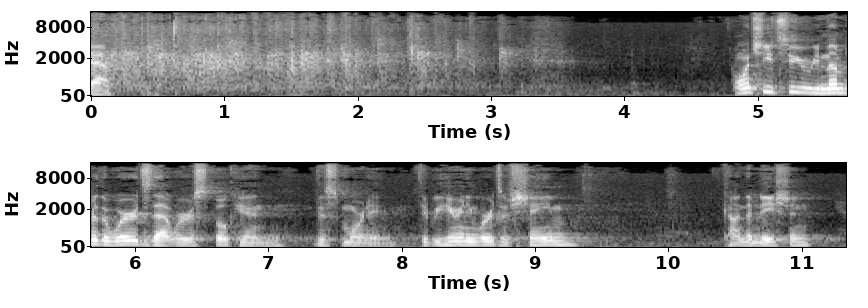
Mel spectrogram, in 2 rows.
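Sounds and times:
speech: 0:00.0 - 0:00.4, 0:04.8 - 0:09.5, 0:10.4 - 0:11.2
congregation applauding at a church morning service: 0:00.0 - 0:03.6.

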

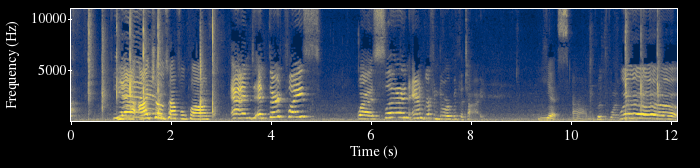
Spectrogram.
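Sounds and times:
hand claps: 0:00.3 - 0:03.0, 0:10.3 - 0:12.1
children cheering: 0:00.9 - 0:01.9
speech: 0:01.7 - 0:02.9, 0:03.5 - 0:04.7, 0:05.7 - 0:08.4, 0:09.3 - 0:12.1.

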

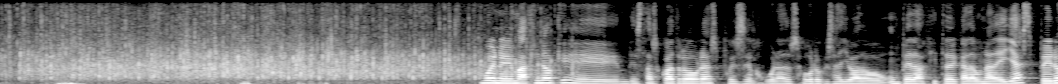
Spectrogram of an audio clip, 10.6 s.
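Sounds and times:
audience applause: 0:00.0 - 0:06.0
speech: 0:04.8 - 0:10.5.

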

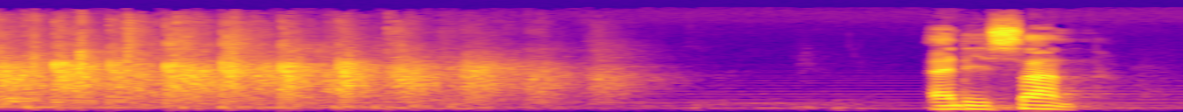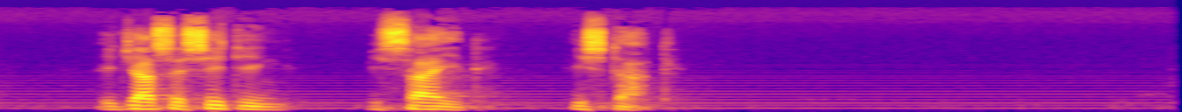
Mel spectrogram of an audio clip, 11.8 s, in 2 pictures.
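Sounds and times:
church congregation applauding to welcome a guest: 0:00.0 - 0:03.5
speech: 0:04.7 - 0:05.5, 0:06.5 - 0:09.4.

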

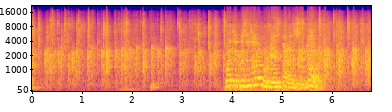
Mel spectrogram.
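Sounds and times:
audience clapping hands: 0:00.0 - 0:06.7
speech: 0:04.1 - 0:06.0.

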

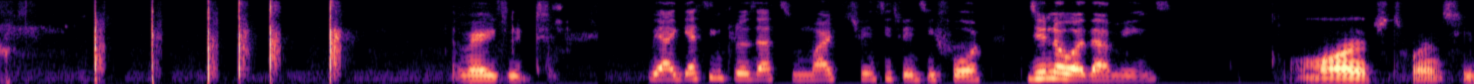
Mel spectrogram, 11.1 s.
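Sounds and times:
hand clapping: 0:00.7 - 0:02.7
speech: 0:03.4 - 0:08.8, 0:09.7 - 0:11.0.

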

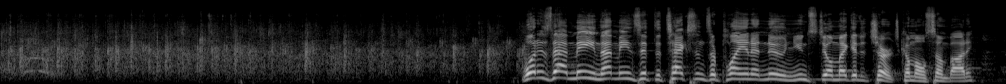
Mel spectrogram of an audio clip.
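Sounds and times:
audience clapping: 0:00.0 - 0:05.8
speech: 0:05.2 - 0:09.9.

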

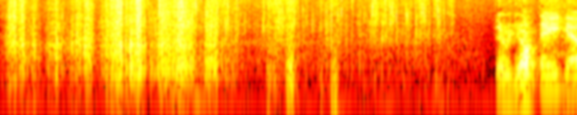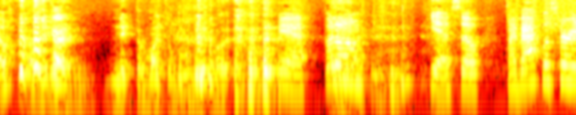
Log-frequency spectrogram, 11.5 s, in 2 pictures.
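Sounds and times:
cat food scooping: 0:00.0 - 0:04.6
speech: 0:05.0 - 0:11.5
laughter: 0:07.4 - 0:08.6.

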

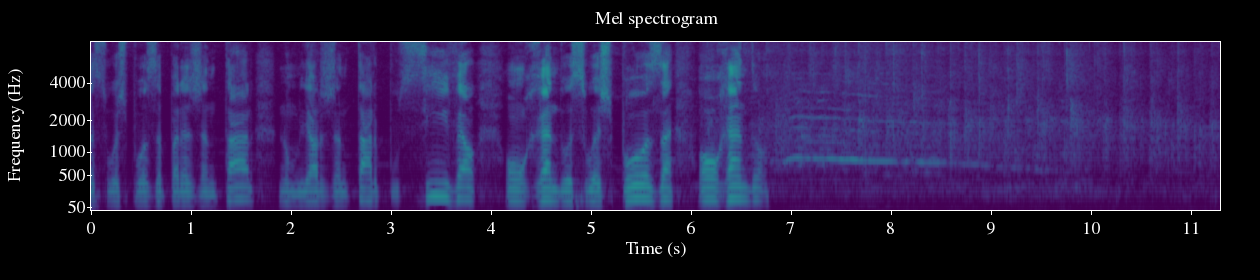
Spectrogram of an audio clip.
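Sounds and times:
speech: 0:00.0 - 0:07.0
audience applause: 0:06.8 - 0:11.2.

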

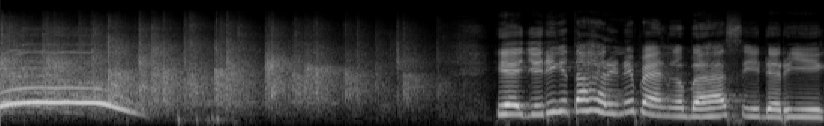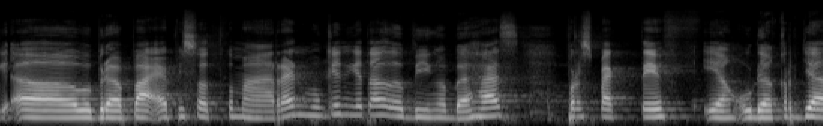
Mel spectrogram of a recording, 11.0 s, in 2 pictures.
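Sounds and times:
hands clapping: 0:00.0 - 0:03.1
speech: 0:03.3 - 0:10.9.

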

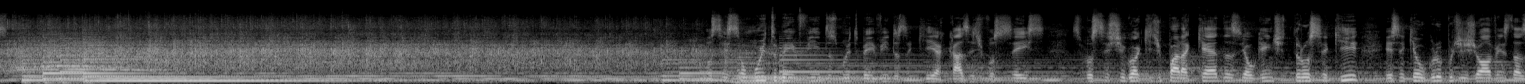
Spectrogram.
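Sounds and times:
audience applause: 0:00.0 - 0:08.8
speech: 0:00.2 - 0:00.6, 0:07.4 - 0:15.2.

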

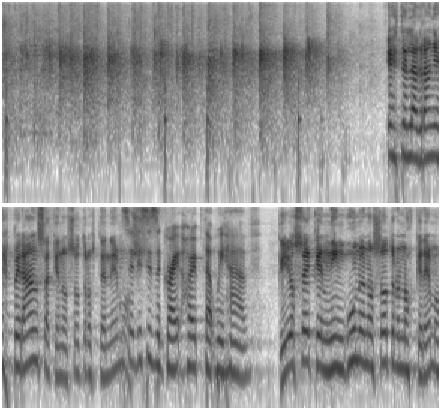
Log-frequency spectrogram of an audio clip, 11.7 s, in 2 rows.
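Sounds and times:
audience applause: 0:00.0 - 0:04.7
speech: 0:05.2 - 0:11.6.

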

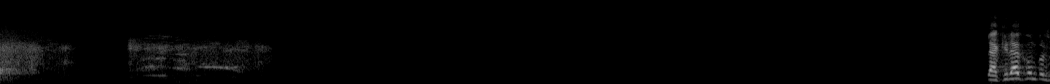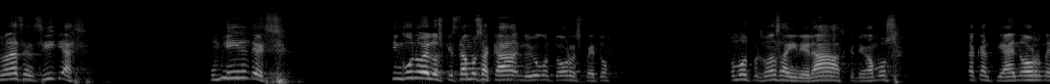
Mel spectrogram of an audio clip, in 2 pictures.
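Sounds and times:
audience applause: 0:00.0 - 0:00.7, 0:01.3 - 0:02.6
speech: 0:09.9 - 0:11.5, 0:12.6 - 0:13.4, 0:14.4 - 0:16.8, 0:17.8 - 0:19.6, 0:20.2 - 0:21.0.

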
